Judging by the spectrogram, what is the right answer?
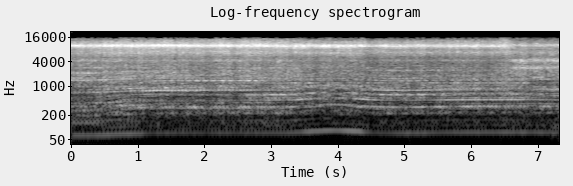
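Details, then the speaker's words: Quanchai engine that stalled from alternator overcharging (15–16 V, faulty voltage regulator), after alternator replacement and codes cleared: steady high-revs roar with constant pitch, no misses or surging; problem solved. "So no codes and problem has been solved the main issue is the alternator"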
